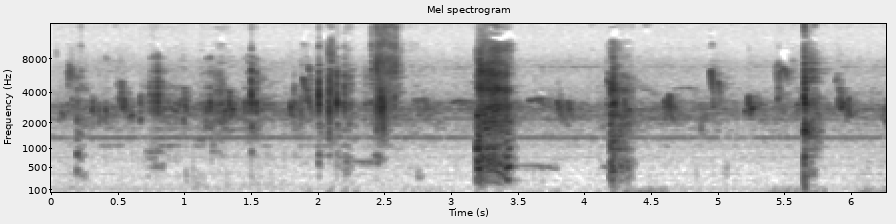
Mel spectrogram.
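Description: Steel ladle scraping and clinking against a steel pot while cooked rice is stirred, with a few sharper knocks. A short cough about three seconds in is the loudest sound.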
